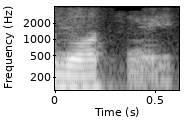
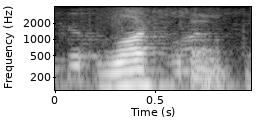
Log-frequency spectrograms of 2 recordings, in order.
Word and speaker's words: Watson: Oh, my name is Michael Walker. – Michael Walker or Michael Walters? – Michael Walker. – I can't understand the last name. Spell that for me. – W-A-T-S-O-N.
